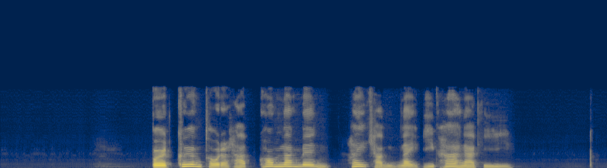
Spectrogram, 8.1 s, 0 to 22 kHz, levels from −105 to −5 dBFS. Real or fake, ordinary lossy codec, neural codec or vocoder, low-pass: fake; none; autoencoder, 22.05 kHz, a latent of 192 numbers a frame, VITS, trained on one speaker; none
